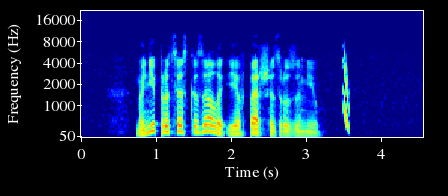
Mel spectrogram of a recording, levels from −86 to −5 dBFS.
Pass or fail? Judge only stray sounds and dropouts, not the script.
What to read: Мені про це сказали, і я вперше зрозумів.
fail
